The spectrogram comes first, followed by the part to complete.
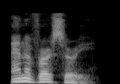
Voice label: "anniversary", US, male

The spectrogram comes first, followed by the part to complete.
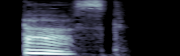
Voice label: "ask" us female; everyone-can-use-english

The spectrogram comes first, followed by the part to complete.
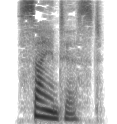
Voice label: "scientist", US female

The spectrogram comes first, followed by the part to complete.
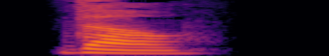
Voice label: "though", us female; 1000 hours

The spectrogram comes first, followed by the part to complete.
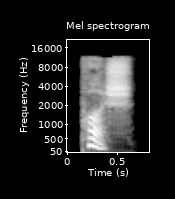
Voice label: "push", US female

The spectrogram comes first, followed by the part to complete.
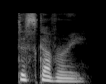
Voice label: "discovery" US English, female; everyone-can-use-english

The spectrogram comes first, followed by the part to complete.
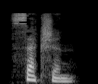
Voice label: "section", US female; 1000 hours

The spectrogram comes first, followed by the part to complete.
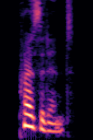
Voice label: "president", US English, female

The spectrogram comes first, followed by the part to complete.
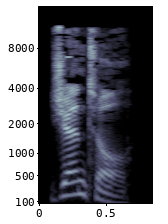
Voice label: "gentle", us male; everyone-can-use-english

